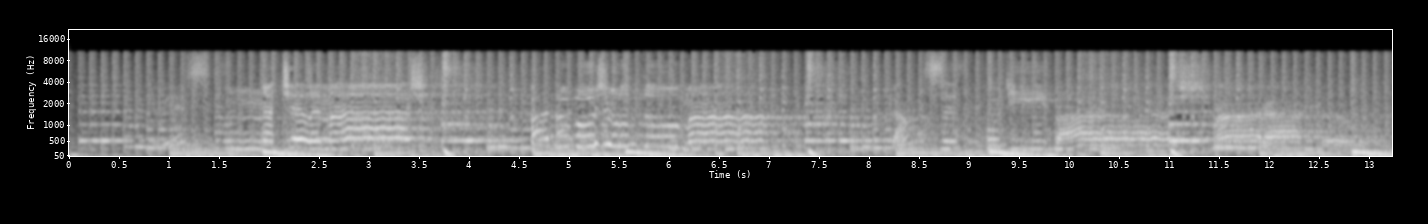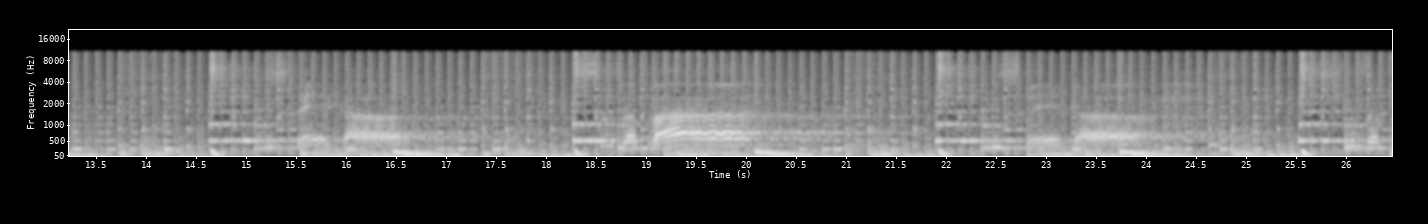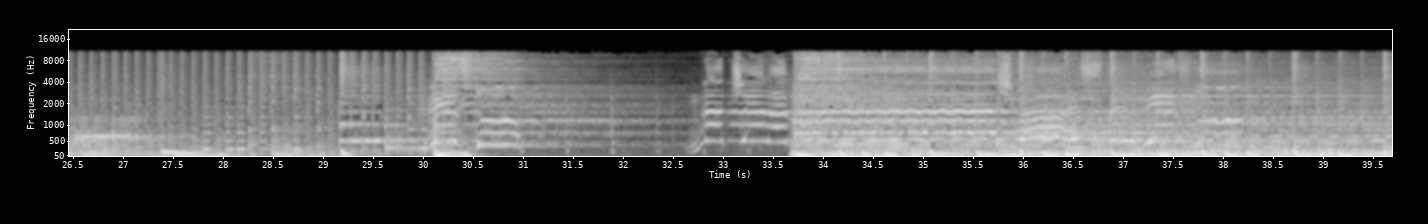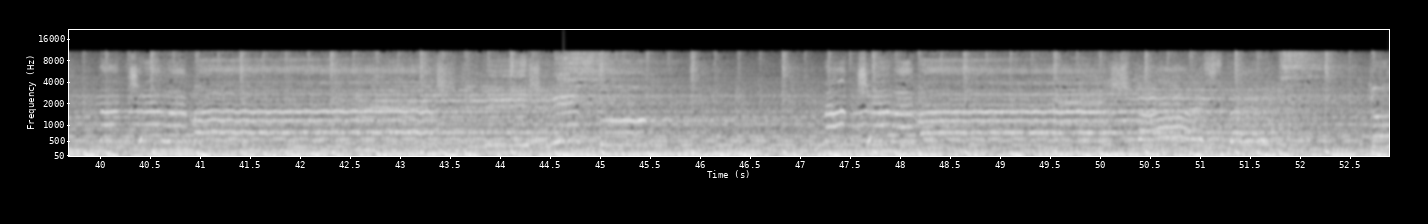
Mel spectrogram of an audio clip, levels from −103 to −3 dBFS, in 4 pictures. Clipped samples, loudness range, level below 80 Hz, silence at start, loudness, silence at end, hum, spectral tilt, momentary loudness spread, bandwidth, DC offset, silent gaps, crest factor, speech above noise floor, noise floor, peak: under 0.1%; 8 LU; -24 dBFS; 0 s; -17 LUFS; 0 s; none; -4 dB/octave; 11 LU; 11 kHz; 0.2%; none; 16 dB; 25 dB; -42 dBFS; 0 dBFS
